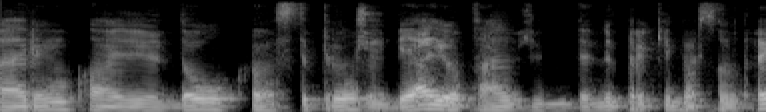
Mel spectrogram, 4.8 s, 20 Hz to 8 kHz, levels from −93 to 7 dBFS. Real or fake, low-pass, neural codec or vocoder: fake; 7.2 kHz; codec, 44.1 kHz, 3.4 kbps, Pupu-Codec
